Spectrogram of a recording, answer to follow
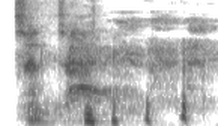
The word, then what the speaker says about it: Zendaya: Yes, you got to say her name like it's a perfume. Zendaya.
